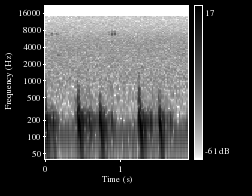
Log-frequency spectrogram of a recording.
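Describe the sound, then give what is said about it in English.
A voice imitates a slow heartbeat, meant as the average white man's heartbeat in a stand-up comedy joke: two pairs of low, muffled lub-dub thumps, evenly spaced, with a soft hum beneath and no talking. “Because the average white man's heart beats like this.”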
